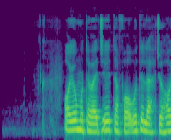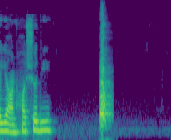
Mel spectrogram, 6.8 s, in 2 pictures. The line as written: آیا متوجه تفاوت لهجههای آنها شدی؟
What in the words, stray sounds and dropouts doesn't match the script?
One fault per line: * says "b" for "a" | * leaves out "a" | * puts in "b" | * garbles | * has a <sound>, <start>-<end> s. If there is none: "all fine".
* has a bark, 5.4-5.7 s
